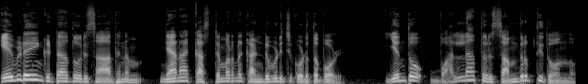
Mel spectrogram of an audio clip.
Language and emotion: Malayalam, happy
